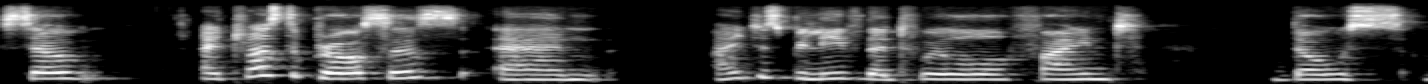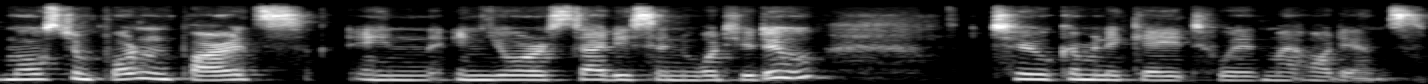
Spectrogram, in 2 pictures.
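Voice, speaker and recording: Somewhat breathy, this woman speaks at a fairly high pitch. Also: ordinary pitch variation, fairly slow pace. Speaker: podcast host and coach. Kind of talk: podcast host conversation.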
